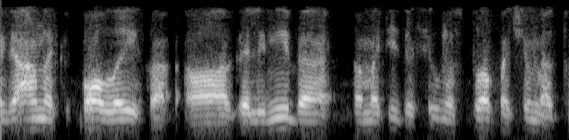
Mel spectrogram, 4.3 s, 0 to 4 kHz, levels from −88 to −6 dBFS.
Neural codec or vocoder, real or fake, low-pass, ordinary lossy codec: codec, 16 kHz, 8 kbps, FunCodec, trained on Chinese and English, 25 frames a second; fake; 3.6 kHz; MP3, 32 kbps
